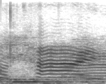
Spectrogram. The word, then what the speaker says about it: tie: Tai tulisannya T-I-Y. Oh, Tai, bacanya ya.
